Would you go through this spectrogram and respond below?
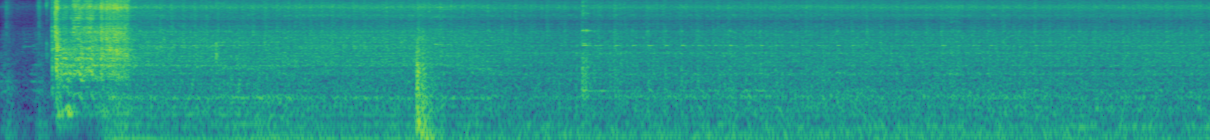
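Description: A small engine just back from a carburetor overhaul, pulled to a start and then settling into a steady, even idle that runs on continuously, with a brief rev bump partway through.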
